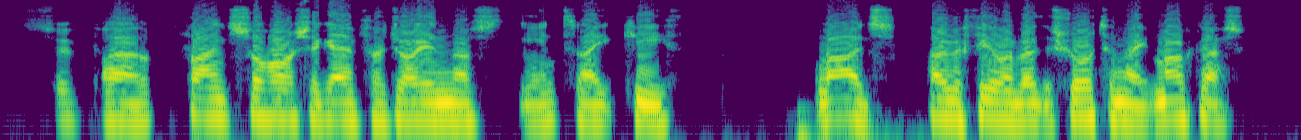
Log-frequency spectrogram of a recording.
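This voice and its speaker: A man with a Scottish accent and medium pitch, fairly quick, monotone and flat in intonation, very even in loudness, with a dry, close sound and no echo. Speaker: podcast host. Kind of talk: podcast interview.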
